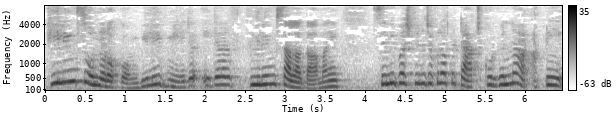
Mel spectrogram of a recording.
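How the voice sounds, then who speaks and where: On a live stream, a woman selling shawls online shows off her wares, chatting away, repeating herself, and urging viewers to look closely while mixing English words into her speech. Her voice is slightly high and mellow, with a faint hiss or hum.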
